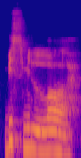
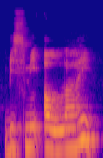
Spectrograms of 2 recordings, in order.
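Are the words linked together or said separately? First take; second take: linked; separate. First: The words are linked into one smooth unit. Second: The words are said separately without linking. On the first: The speaker calls it right. "tu dis" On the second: The speaker calls it wrong. "tu ne dis pas"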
